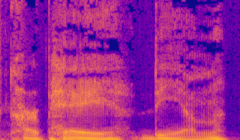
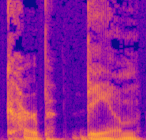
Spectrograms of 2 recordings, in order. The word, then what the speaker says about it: carpe diem: It's carpe diem, not carpe diem.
